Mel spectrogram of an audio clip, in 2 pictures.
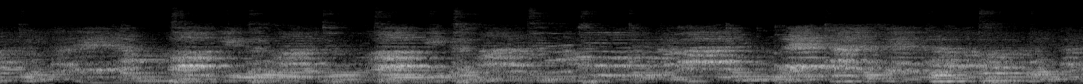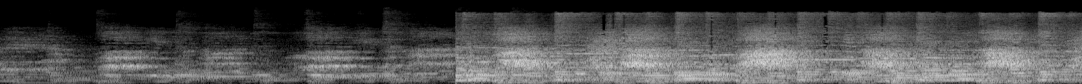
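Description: A large children's choir singing in unison with an instrumental ensemble, in a steady rhythm. About fifteen seconds in, the sound jumps abruptly louder and brighter.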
